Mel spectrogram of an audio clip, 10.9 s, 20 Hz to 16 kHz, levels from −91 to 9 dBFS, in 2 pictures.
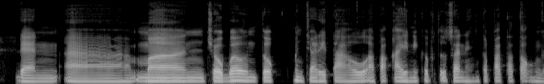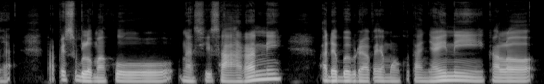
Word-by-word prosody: dan, 100 -1 -2
eee, 100 -1 -3
mencoba 110 +1 +2
untuk 110 -1 -2 0.2
mencari 110 -2 -2
tahu 105 +1 -2
apakah 110 +1 -4
ini 110 0 -5
keputusan 115 -1 -5
yang 105 - -13
tepat 110 -2 -7
atau - - -6
nggak 105 0 -9 0.4
tapi 150 - -2
sebelum 115 -7 +4
aku 105 +1 +1 0.6
ngasih 110 +1 -3
saran 110 +8 +4
nih 180 0 +3 0.4
ada 120 -1 +4
beberapa 110 -1 +1
yang 110 -1 -2
mau 105 - -6
aku - - -16
tanyain 110 +5 +3
nih 125 -4 +2
kalau, 110 -1 +3
110 Hz, 150 wpm, -23 LUFS, 105-115 Hz, 0.6 s, sebelum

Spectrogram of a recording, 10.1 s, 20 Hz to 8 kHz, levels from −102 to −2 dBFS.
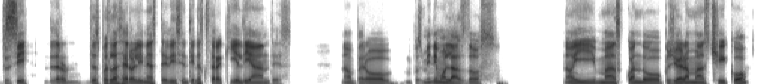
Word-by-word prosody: pues 130 -1 +5
sí, 165 -6 +6 0.2
de 135 -2 -13
dron 130 0 -4
después 140 +3 -4
las 165 -2 +3
aerolíneas 135 +2 +2
te 115 - -5
dicen: 120 +1 -3
"Tienes 150 +5 -4
que - - -10
estar 140 -1 +1
aquí 135 +2 +1
el 140 - 0
día 115 -3 +5
antes", 100 -2 -11 0.7
¿no? 140 +3 -7
Pero 105 -4 -4 0.3
pues - - -11
mínimo 130 +2 +1
las 100 -4 +2
2, - - -6 0.9
¿no? 140 +4 0
Y 115 -7 +3
más 120 +3 +1
cuando, 120 -6 -2
pues, 115 - -5
yo 125 - +5
era 130 0 +5
más 125 -1 -1
chico 130 - +1
130 Hz, 185 wpm, -23 LUFS, 115-140 Hz, 0.9 s, sí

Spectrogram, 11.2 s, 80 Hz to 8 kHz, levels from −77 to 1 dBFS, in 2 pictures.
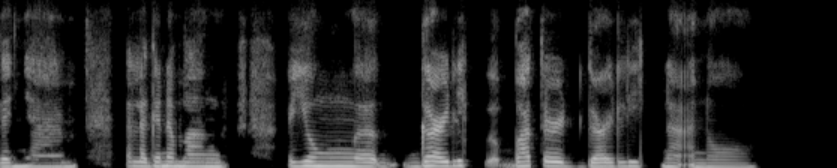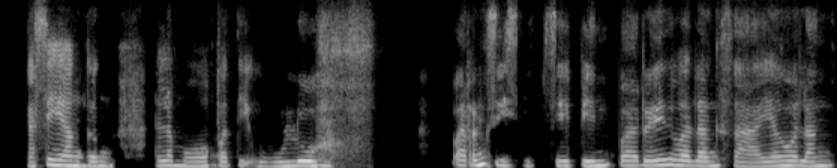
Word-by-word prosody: ganyan, 175 -1 -2 0.3
talaga 200 0 -1
namang 190 -2 +1 0.5
yung, 200 -1 +2
ah, 185 -2 -1 0.2
garlic 210 +3 +1 0.2
buttered 205 -2 -1
garlic 185 +1 -1
na 185 -3 -3
ano. 165 0 -7 0.7
Kasi 240 +5 +4
hanggang 210 -2 +4 0.3
alam 225 0 +1
mo 205 -1 0
pati 210 - -3
ulo, 200 +2 +4 0.9
parang 245 +4 +4
sisipsipin 220 -2 0
pa 225 -3 -1
rin 235 +3 +4
walang 215 -2 +3
sayang, 205 0 0
walang 215 0 +1
205 Hz, 125 wpm, -23 LUFS, 190-220 Hz, 0.9 s, Kasi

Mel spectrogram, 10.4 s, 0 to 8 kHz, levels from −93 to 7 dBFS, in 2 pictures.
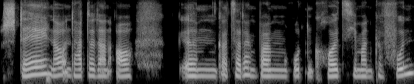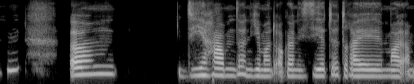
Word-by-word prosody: stellen, 230 +6 +4
ne 205 +2 +1
und 200 - -3
hatte 195 +1 -2
dann 195 - -1
auch, 190 +1 +1 0.6
ähm, 190 -1 -1
Gott - - -4
sei 195 - +1
Dank 200 -1 -4
beim 185 0 -1
Roten 185 +2 -8
Kreuz 190 0 -1
jemand 185 -2 -4
gefunden. 250 - -3 0.6
Ähm, 240 +2 +4 0.8
die 200 +4 0
haben 205 -2 +5
dann 240 -4 -3
jemand 190 -1 -2
organisiert, 190 +1 -2
der 215 - -3
dreimal 185 -2 +1
am - - -5
195 Hz, 140 wpm, -24 LUFS, 185-215 Hz, 0.8 s, haben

